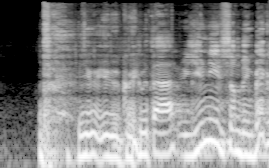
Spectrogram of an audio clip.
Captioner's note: Priyanka laughs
